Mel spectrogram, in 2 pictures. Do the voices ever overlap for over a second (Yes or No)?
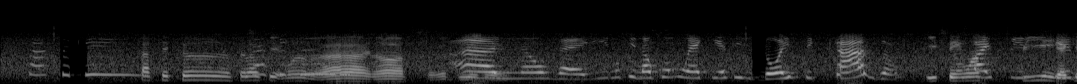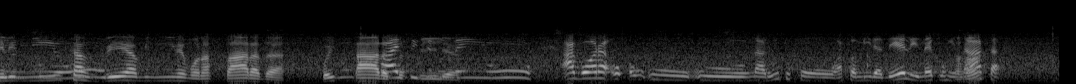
Yes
